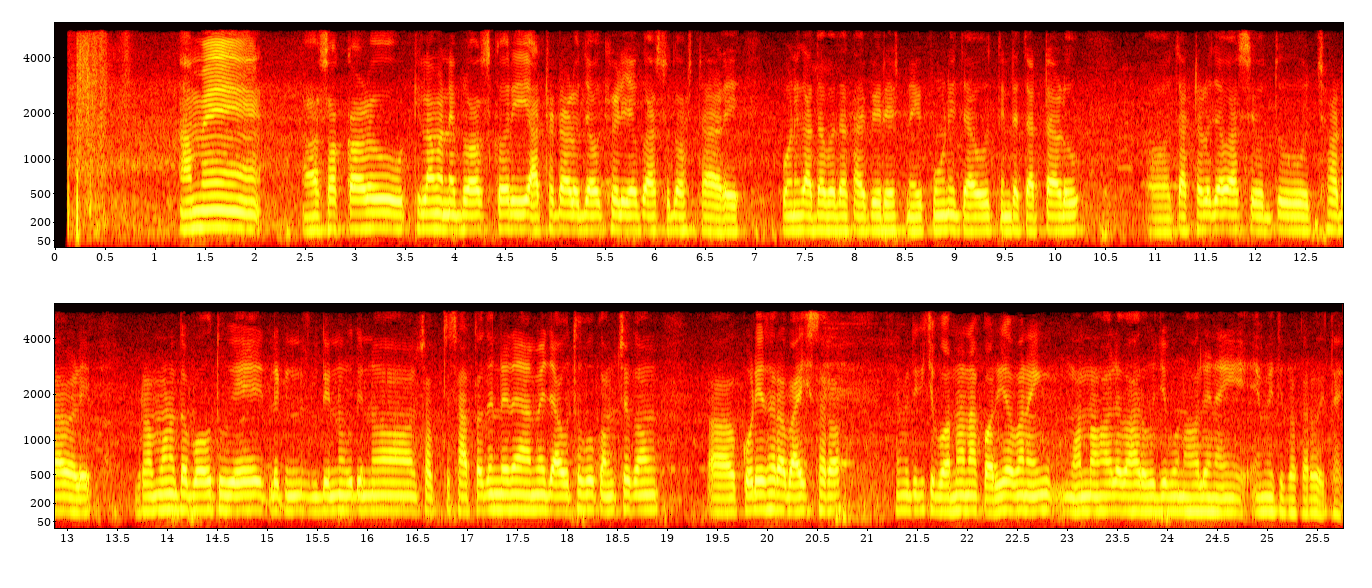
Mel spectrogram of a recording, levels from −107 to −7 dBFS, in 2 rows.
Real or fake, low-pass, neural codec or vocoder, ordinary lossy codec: real; 5.4 kHz; none; MP3, 48 kbps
